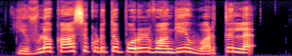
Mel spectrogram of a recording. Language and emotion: Tamil, sad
